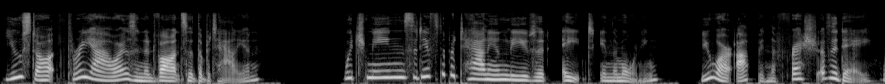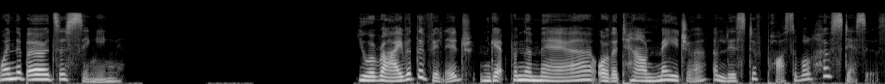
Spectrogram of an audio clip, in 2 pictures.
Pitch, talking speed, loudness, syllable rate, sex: 205 Hz, 185 wpm, -19 LUFS, 5.4 syllables/s, female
